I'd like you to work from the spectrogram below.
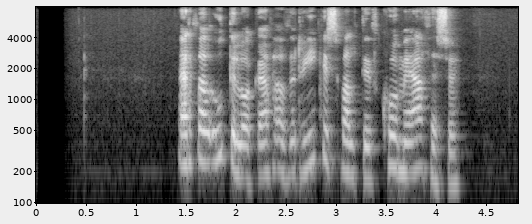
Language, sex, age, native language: Icelandic, female, 40-49, Icelandic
